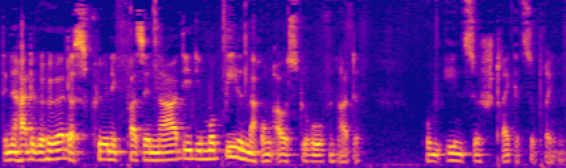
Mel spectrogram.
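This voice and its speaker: A man narrating a story in a calm, measured way. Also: on the low side.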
